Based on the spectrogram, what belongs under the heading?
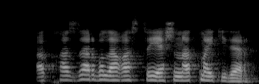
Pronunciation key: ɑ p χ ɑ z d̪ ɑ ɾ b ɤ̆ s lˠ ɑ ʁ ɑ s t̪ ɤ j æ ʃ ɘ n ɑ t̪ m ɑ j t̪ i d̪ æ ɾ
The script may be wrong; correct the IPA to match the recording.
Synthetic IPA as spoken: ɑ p χ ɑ z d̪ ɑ ɾ b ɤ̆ lˠ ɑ ʁ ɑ s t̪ ɤ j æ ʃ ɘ n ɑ t̪ m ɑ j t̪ i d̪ æ ɾ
